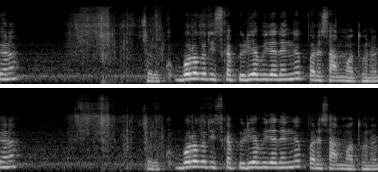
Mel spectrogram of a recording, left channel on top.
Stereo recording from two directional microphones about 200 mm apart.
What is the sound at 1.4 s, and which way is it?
Speech, 25° left (ahead or behind).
